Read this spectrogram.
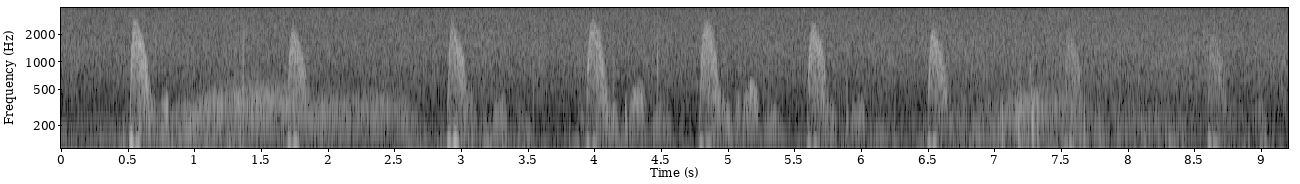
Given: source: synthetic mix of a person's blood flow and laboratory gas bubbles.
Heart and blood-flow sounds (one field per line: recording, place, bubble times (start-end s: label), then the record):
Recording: Doppler ultrasound of blood flow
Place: subclavian vein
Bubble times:
7.15-7.31 s: bubbles
From the record:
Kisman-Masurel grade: 111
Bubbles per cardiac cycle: 1 to 2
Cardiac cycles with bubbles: 1 to 10%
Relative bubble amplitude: barely perceptible (0.100 to 0.250)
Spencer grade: 1 (occasional bubble signal discernible with the cardiac motion signal, with majority of cardiac periods free of bubbles)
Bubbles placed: anywhere in the cardiac cycle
